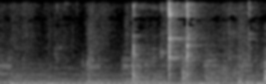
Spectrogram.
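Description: Sharp metallic clinks about a second in, from a metal hand-held lemon squeezer being handled over ceramic bowls, over soft background music.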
